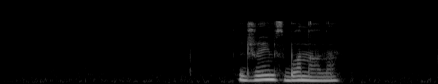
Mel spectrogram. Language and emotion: Russian, neutral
